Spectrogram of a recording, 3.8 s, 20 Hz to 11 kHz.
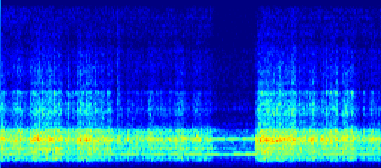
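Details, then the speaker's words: Midland 78-999 CB radio receiver with volume up: hissy buzz in the speaker cuts out briefly when the LED light is switched off, then returns when back on; RF interference from the LED lamp. "That LED light is not too bad for what it is, but certainly, you know, it is a noisy from an RF point of view."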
